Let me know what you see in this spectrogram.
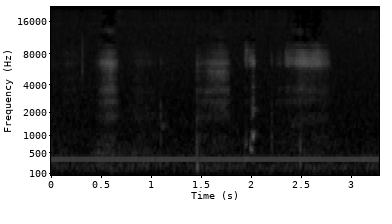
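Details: A baby's soft, brief catching breaths repeating about every second in a quiet room with a steady hum; repeated baby hiccups.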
